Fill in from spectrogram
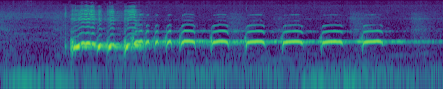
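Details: Zebra dove of local wild stock, a loud and steady singer, calling so that other doves start singing. A quick rolling burst of coos is followed by about eight evenly spaced, clipped hooting notes held at the same pitch.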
